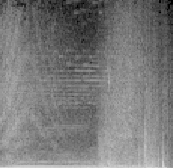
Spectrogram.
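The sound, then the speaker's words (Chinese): A time-travel whoosh transition effect: a broad airy rush over a low droning hum and faint steady tone, building into a burst of sharp, glittery crackles before cutting off. No one speaks. “斗转星移，时空穿梭，嗖！”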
